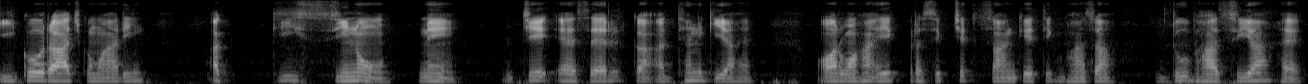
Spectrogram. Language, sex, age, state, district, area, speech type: Hindi, male, 30-45, Madhya Pradesh, Seoni, urban, read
